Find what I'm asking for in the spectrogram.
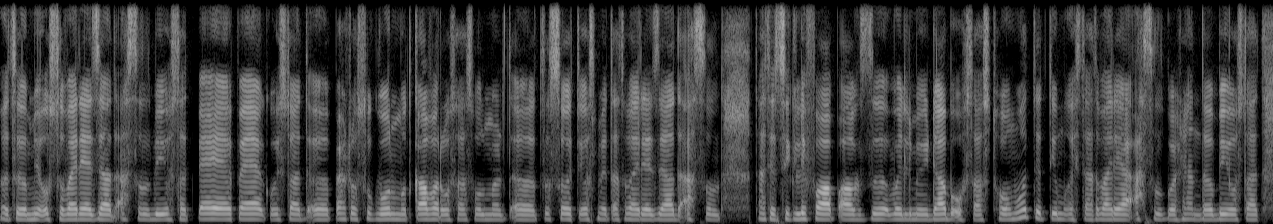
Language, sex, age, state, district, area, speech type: Kashmiri, female, 18-30, Jammu and Kashmir, Baramulla, rural, spontaneous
